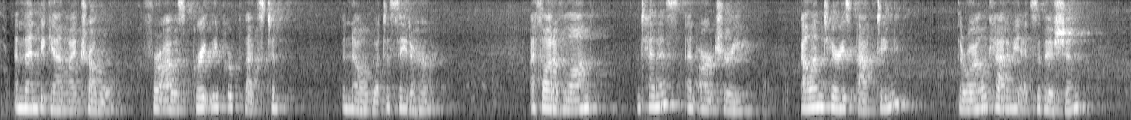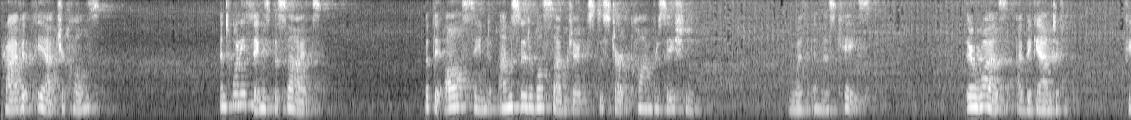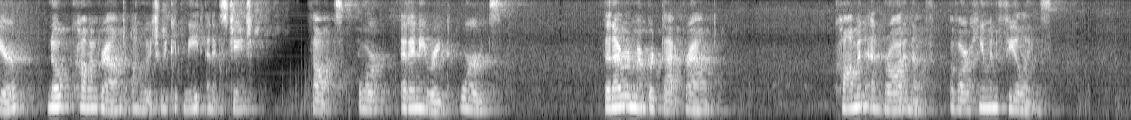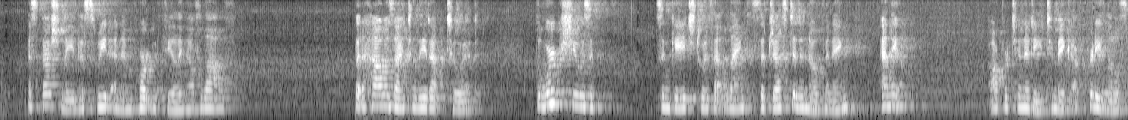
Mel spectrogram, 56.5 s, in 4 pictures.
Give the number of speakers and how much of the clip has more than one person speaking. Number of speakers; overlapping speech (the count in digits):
1, no overlap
